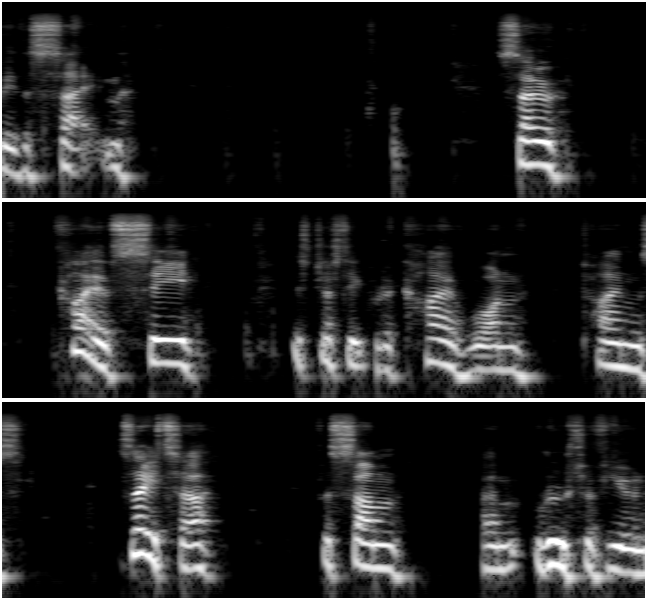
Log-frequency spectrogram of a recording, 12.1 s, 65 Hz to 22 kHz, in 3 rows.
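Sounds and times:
marker writing on paper: 0.0 - 7.0, 7.7 - 10.0.

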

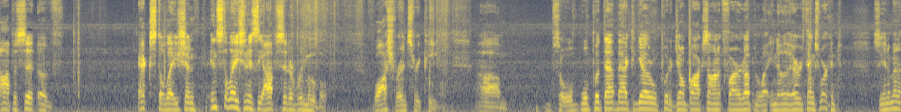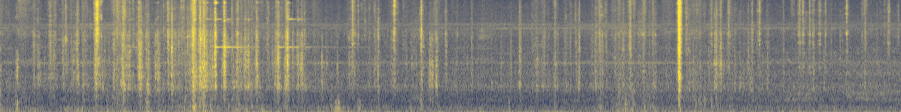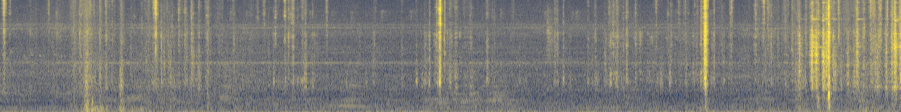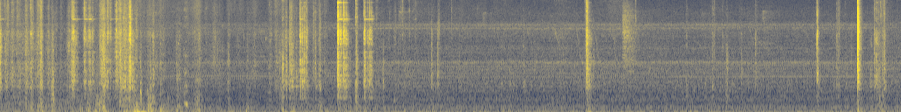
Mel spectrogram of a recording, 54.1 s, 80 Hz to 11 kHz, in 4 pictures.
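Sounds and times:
low steady hum: 0.0 - 54.0
keys jingling: 14.1 - 20.6, 35.3 - 42.7.

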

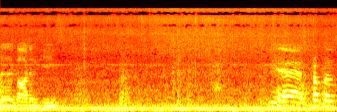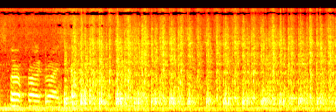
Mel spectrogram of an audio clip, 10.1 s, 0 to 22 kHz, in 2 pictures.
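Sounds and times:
steady low hum: 0.0 - 10.0
food sizzling in a wok: 0.9 - 10.0.

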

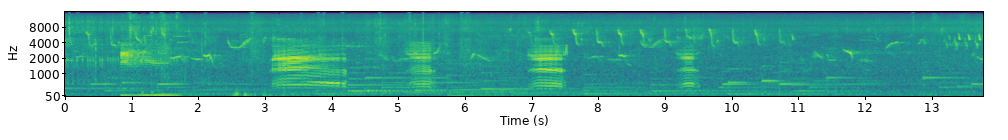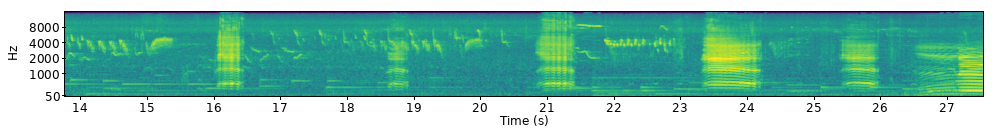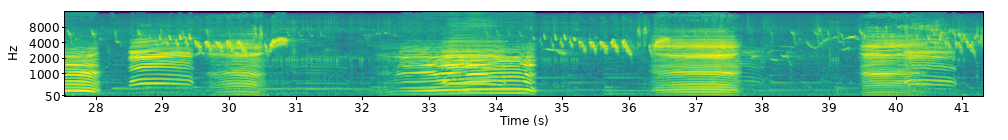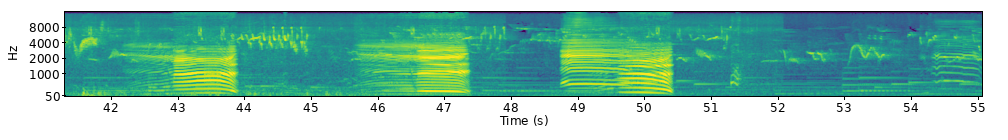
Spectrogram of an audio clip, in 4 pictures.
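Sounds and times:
cattle mooing: 25.6 - 30.6, 31.5 - 34.6, 36.4 - 38.0, 39.5 - 40.9, 42.2 - 43.9, 48.8 - 50.4.

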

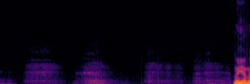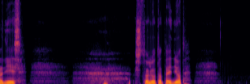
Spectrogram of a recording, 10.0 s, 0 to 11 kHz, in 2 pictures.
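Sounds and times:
person breathing softly: 0.0 - 4.7, 5.5 - 7.7, 8.8 - 9.6.

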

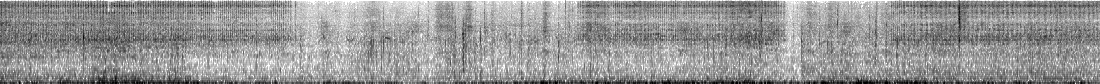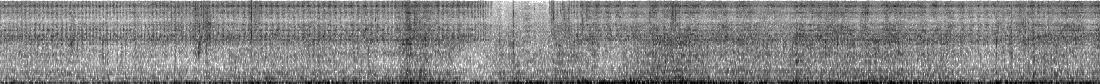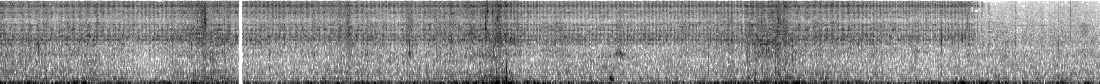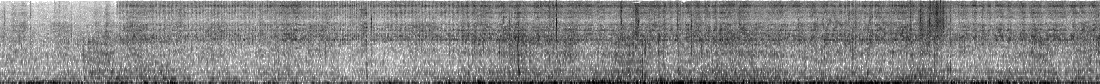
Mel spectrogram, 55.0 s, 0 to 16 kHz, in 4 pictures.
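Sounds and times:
bike rattling over bumps: 0.0 - 55.0
bike tyres rolling over dirt: 0.0 - 55.0
wind rumble on microphone: 0.0 - 55.0.

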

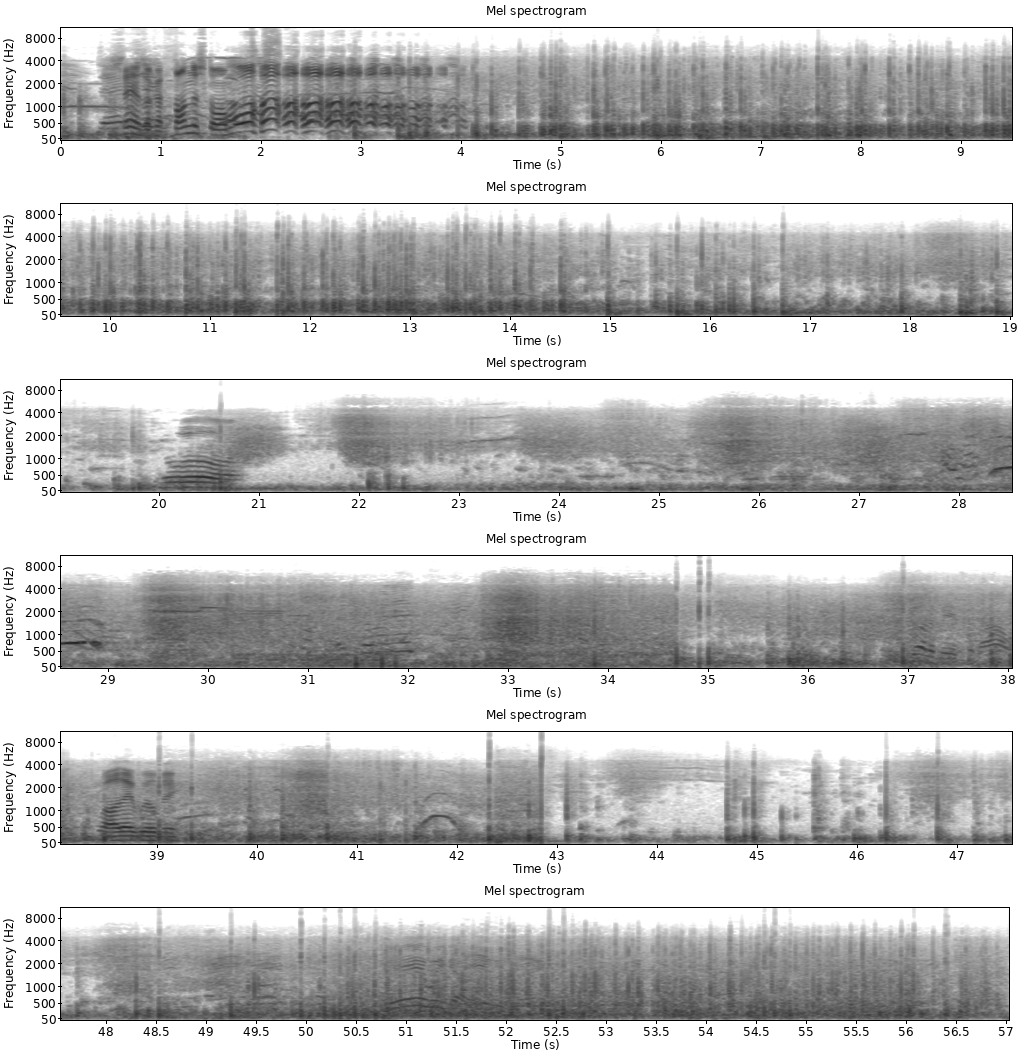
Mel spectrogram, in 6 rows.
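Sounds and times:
fireworks bangs and crackles: 0.0 - 57.0.

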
